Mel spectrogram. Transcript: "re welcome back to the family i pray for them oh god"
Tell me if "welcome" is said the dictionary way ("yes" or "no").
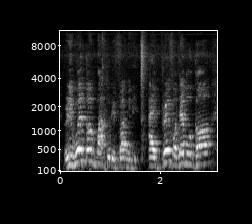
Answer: no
